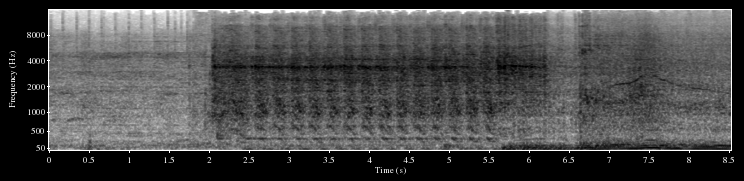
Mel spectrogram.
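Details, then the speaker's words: First start of a freshly built RalliSpec short block and heads, motor primed beforehand, with Grimmspeed top-mount intercooler, dual fuel pump setup and speed-density tune: a short crank, then it fires promptly and runs evenly with no knocks or rattles. Normal first start. "so we just finished priming the motor and vince here is actually i think going to start it up for the first time"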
